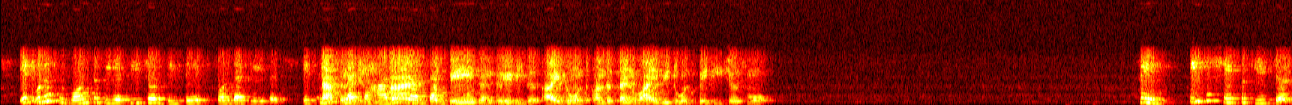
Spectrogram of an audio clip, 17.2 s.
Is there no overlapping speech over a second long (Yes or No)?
No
